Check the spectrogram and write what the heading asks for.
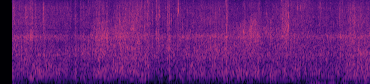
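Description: Steady, loud rushing noise with no clear pitch or rhythm, starting abruptly at the very start.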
